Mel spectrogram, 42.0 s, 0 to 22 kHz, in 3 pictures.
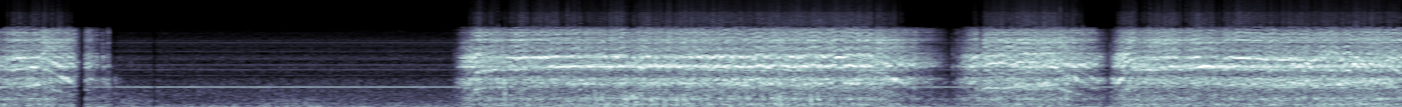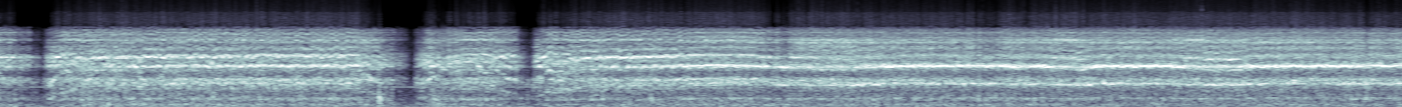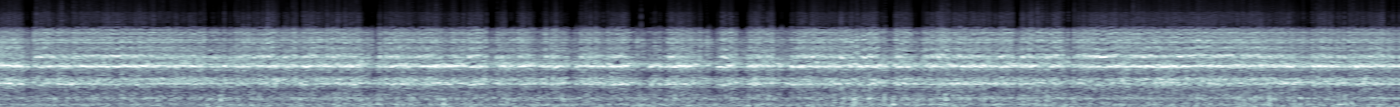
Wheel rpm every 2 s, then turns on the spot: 50, 10, 200, 210, 90, 180, 160, 190, 150, 150, 220, 230, 220, 230, 230, 230, 230, 230, 230, 230, 220.
none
